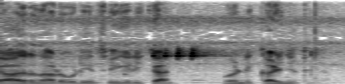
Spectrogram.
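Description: A man speaking to camera, with an insect, cricket-like, chirping in short bursts behind his voice about a second in.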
